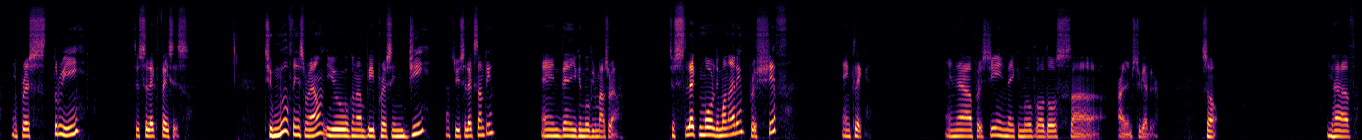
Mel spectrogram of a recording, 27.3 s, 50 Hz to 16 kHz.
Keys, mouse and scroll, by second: 1.7 3, 2.3 click, 3.2 g, 5.3 middle click, 8.8 click, 10.3 g, 13.5 middle click, 15.1 shift+click, 15.6 shift+click, 16.0 shift+click, 16.3 shift+click, 16.6 shift+click, 16.9 shift+click, 17.2 shift+click, 17.4 shift+click, 17.7 shift+click, 18.8 g, 22.0 middle click, 24.8 1, 26.0 click, 26.7 click.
